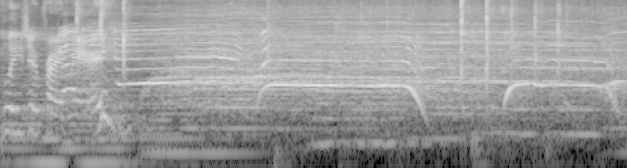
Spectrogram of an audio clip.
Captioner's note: audience cheering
